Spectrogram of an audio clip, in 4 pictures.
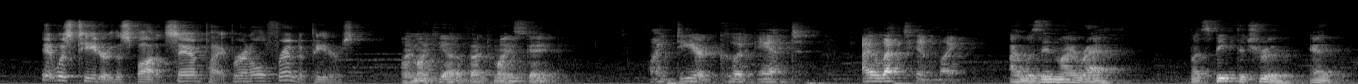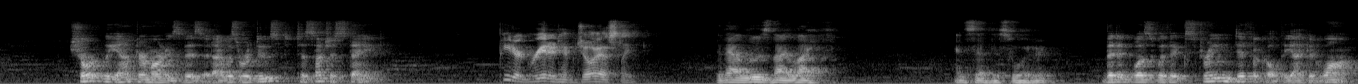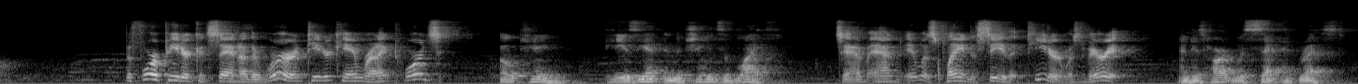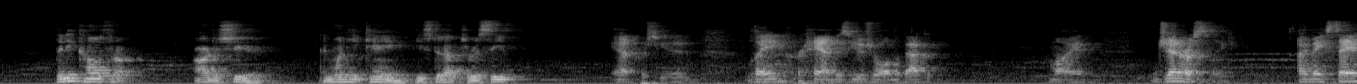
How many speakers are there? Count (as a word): four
